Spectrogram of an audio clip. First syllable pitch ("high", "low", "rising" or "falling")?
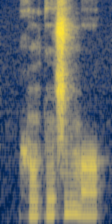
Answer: low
